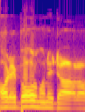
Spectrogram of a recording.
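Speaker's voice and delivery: put-on typical deep German accent. Retelling a voice heard while eating near a temple, typical deep German voice. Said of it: "Typical German deep voice".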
